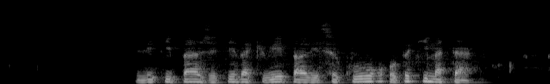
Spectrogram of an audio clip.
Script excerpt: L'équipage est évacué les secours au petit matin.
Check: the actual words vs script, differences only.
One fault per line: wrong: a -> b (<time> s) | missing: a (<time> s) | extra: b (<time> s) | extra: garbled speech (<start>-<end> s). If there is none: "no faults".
extra: par (2.8 s)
